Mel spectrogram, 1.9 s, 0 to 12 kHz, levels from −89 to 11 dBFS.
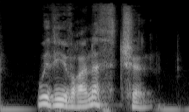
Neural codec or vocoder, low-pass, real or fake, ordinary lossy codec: autoencoder, 48 kHz, 128 numbers a frame, DAC-VAE, trained on Japanese speech; 10.8 kHz; fake; MP3, 48 kbps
